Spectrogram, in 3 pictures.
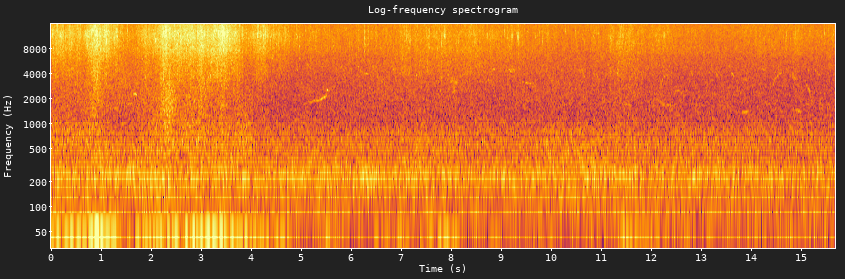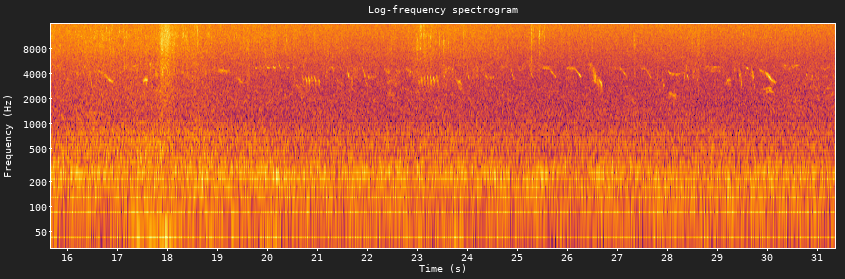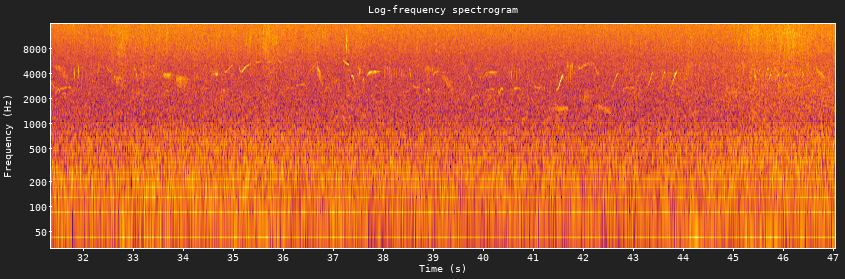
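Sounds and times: faint birdsong: 25.4s - 47.0s.

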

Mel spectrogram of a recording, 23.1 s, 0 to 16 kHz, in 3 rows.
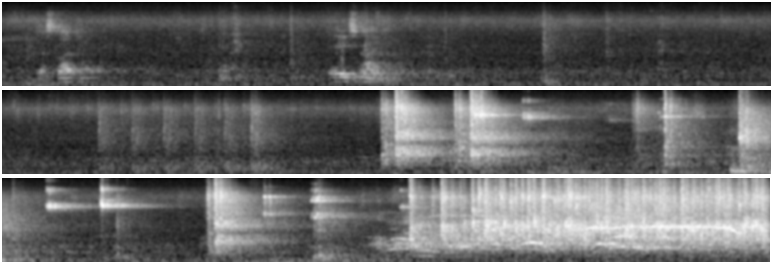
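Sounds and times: squash ball cracking off rackets: 11.5s - 12.9s, 17.4s - 18.3s
shoes squeaking on wooden floor: 12.4s - 14.3s, 15.7s - 17.0s, 18.0s - 19.1s.

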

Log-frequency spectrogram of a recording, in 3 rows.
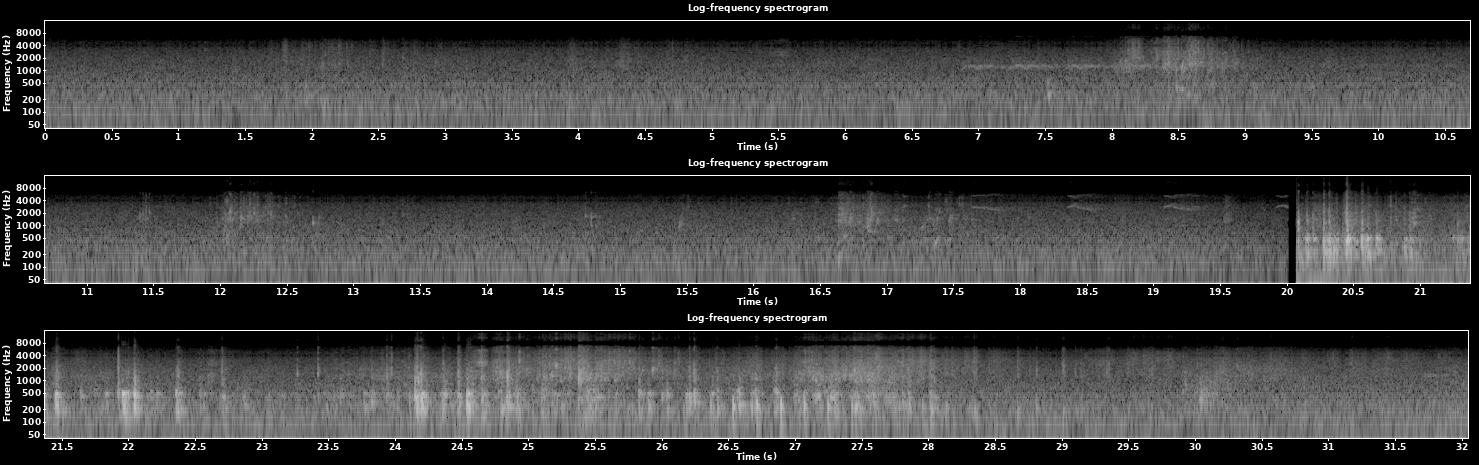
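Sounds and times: faint bird chirps: 6.9s - 8.4s, 17.6s - 19.5s
otters moving on wooden boards: 20.1s - 30.2s
creek flowing: 20.1s - 32.0s.

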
